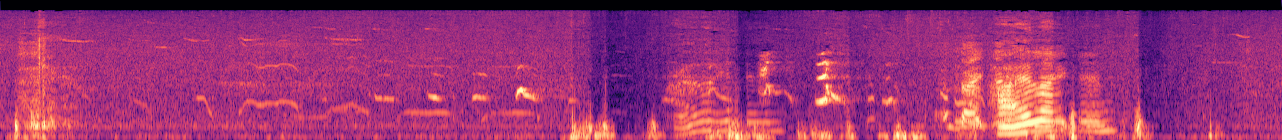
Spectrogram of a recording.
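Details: Puppies out for their first day whine in wavering high cries, quiet at first, then louder overlapping yelps and whimpers mixed with a person's voice urging them outside to potty.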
